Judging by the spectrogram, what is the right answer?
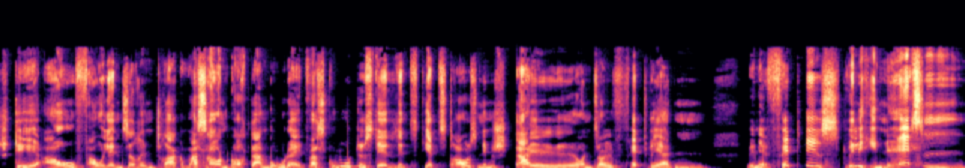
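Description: The speaker puts on a high-pitched character voice. The pace is very slow. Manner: harsh, commanding, calling out.

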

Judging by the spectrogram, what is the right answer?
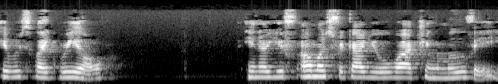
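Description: Speaking at a moderate pace with long, frequent pauses, a woman with a fairly high pitch uses fairly even intonation in a somewhat breathy voice with a dark, mellow tone. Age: 70s. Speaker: interviewed mother. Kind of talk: interview answer. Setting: video call. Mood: chatty, opinionated. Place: home room. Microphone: video call.

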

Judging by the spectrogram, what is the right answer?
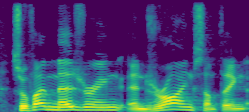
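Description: Against a quiet background, a man speaks. His intonation is lively. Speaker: art teacher. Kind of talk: tutorial. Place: classroom. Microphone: lapel.

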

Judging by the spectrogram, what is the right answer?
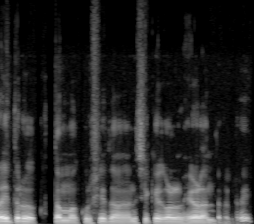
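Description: In a dry, close recording with no echo, a man speaks with fairly low pitch and a dark, mellow tone. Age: 60s. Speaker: farmer. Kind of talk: interview.

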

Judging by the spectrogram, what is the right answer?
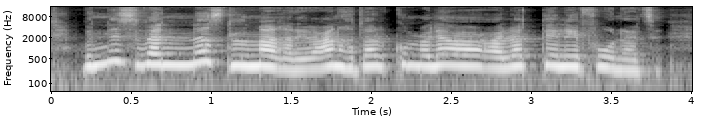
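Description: A moderate pace and ordinary pitch variation against a quiet background. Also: woman. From Morocco, Tangier; Morocco. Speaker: lifestyle vlogger. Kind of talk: casual vlog narration. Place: kitchen.

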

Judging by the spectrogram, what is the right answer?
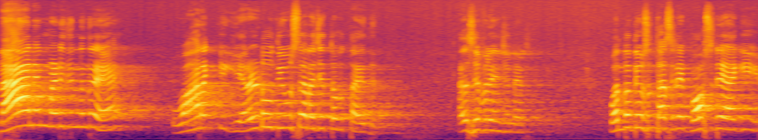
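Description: Over noticeable background noise and audible room echo, a man uses a raised, projected voice at an extremely high pitch with ordinary pitch variation. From India, Bijapur, northern Karnataka. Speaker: construction business owner, civil engineer. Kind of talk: testimonial speech.

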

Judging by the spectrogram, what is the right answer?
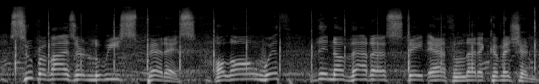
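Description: A man with a high pitch and an American accent, at a moderate pace with ordinary pitch variation, over noticeable background noise. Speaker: ring announcer. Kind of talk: formal ring announcements. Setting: arena PA system. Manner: formal.

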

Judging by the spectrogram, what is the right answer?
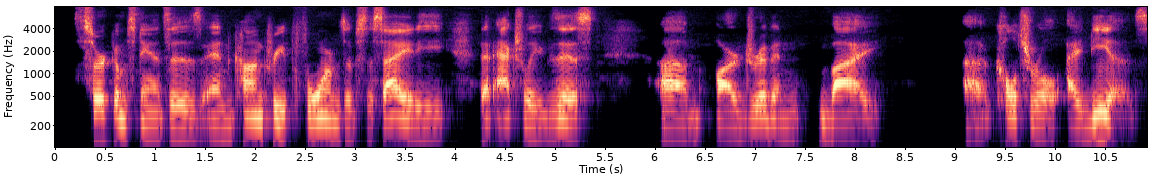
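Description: A man speaking at a very slow pace against a quiet background. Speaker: lecturer. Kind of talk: lecture. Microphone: webcam.

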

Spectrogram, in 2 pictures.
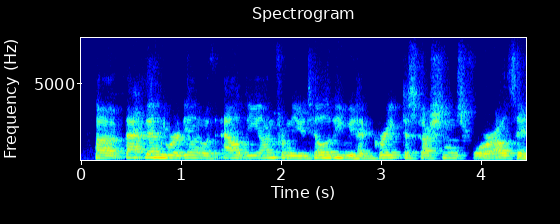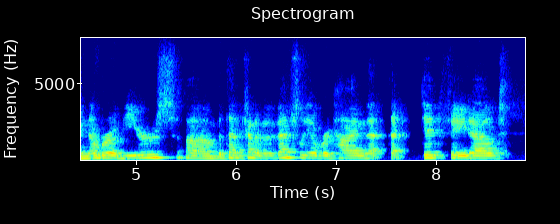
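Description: Fairly quick, monotone, flat delivery with hardly any pauses, music in the background and audible room echo. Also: man, high pitch for a man. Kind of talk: public comment presentation. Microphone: video call.

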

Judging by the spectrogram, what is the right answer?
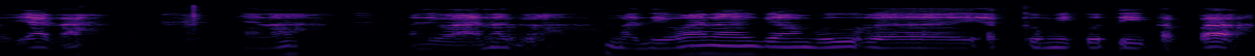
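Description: A man speaks at a fairly slow pace with long, frequent pauses. His intonation is monotone and flat. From Philippines. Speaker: product reviewer. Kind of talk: casual product review. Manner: halting. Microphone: phone near.

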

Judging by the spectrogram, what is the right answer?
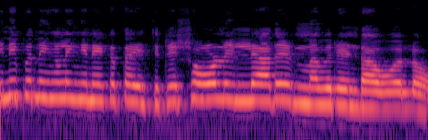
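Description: A woman speaks with ordinary pitch variation. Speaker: tailoring teacher. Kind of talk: tutorial. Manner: casual, conversational.

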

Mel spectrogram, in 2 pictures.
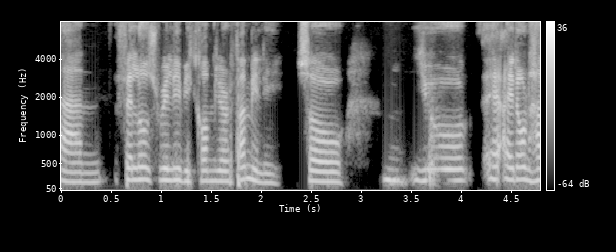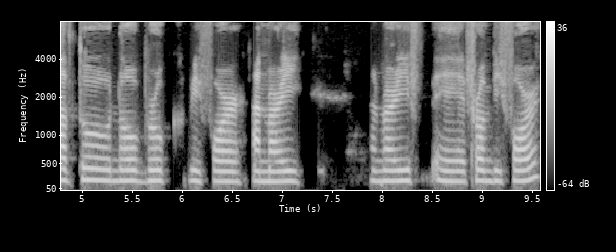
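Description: In a Spanish accent, a woman talks at a fairly slow pace with monotone, flat intonation and very even loudness. The background is quiet and the sound is dry, with no echo. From Mexico. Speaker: education nonprofit founder. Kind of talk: webinar panel conversation. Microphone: video call.

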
